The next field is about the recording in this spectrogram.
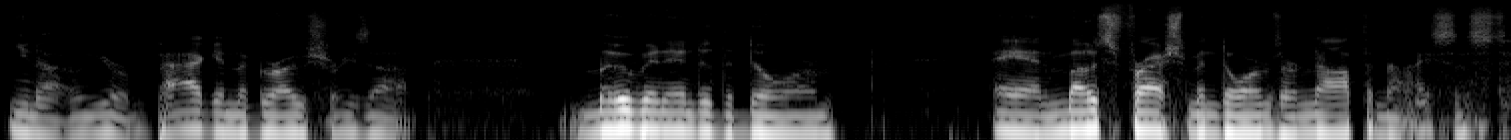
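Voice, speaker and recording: Speaking with an American accent, a man talks fairly slowly at medium pitch in a dark, mellow tone with monotone, flat intonation. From southern Ohio (Ironton). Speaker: former college football player. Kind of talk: casual interview.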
